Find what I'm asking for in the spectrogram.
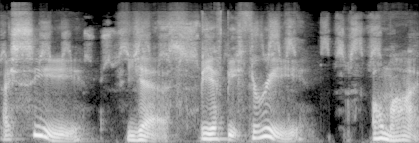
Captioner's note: X whispering sounds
